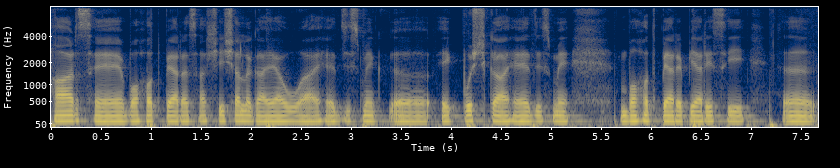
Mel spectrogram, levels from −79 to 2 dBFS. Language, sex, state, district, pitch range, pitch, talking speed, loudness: Hindi, male, Himachal Pradesh, Shimla, 90-95 Hz, 95 Hz, 155 wpm, -16 LUFS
